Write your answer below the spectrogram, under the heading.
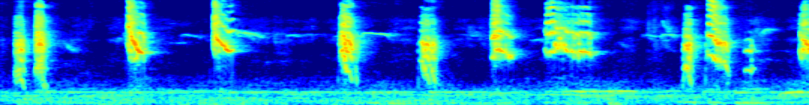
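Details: Long-tailed shrike song laced with imitations of wild birds, for training cage birds: separate loud, grating high notes about once a second, some sliding downward, with one longer rasping burst.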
